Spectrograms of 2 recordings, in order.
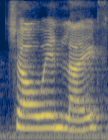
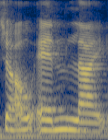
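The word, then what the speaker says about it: Zhou Enlai: it properly okay so don't uh mention it as chow in lights not chow mean and nothing it's ciao and lie okay so there's a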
